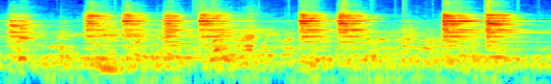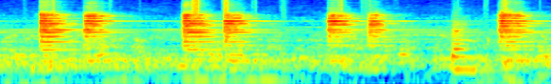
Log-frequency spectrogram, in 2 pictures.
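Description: signal or alarm, alarm bell ringing

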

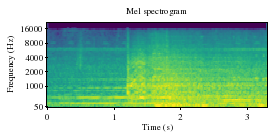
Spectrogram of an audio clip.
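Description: vehicle, car engine starting

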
